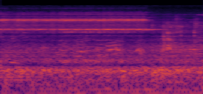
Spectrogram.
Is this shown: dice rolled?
no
